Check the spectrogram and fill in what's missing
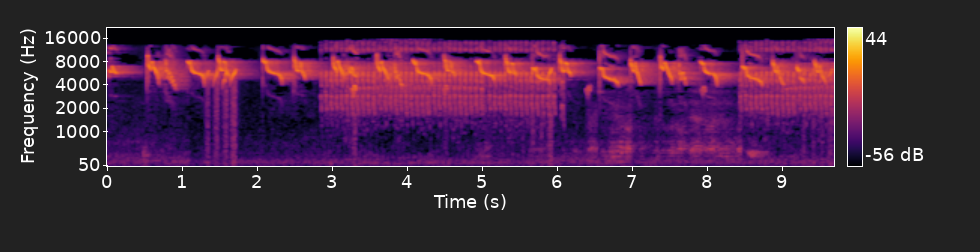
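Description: High, thin white-eye notes sweeping downward, repeated rapidly and overlapping into a dense chatter, with several birds seemingly calling together.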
